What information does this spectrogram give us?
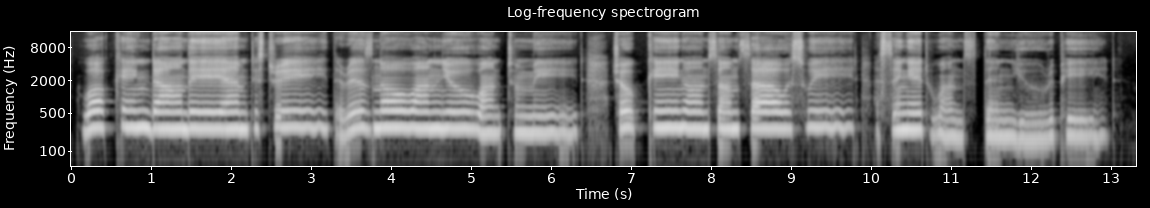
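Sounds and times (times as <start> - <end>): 
vocals without EQ: 0.0 - 13.2.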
